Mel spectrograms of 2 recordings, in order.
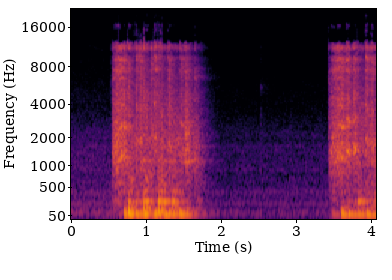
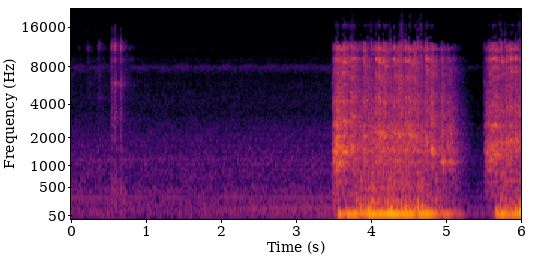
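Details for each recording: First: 2001 Yamaha R6 on its first start in three years after a carburetor rebuild with all new jets: busy cranking bursts that briefly catch and die, a rough hard start. The cause was found to be bad gas. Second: 2001 Yamaha YZF R6 carbureted, first start in 3 years after carburetor rebuild, jets changed and chain adjusted; problem was bad gas: quiet, then engine catches, runs loud and uneven, sags briefly, picks up and keeps running.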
